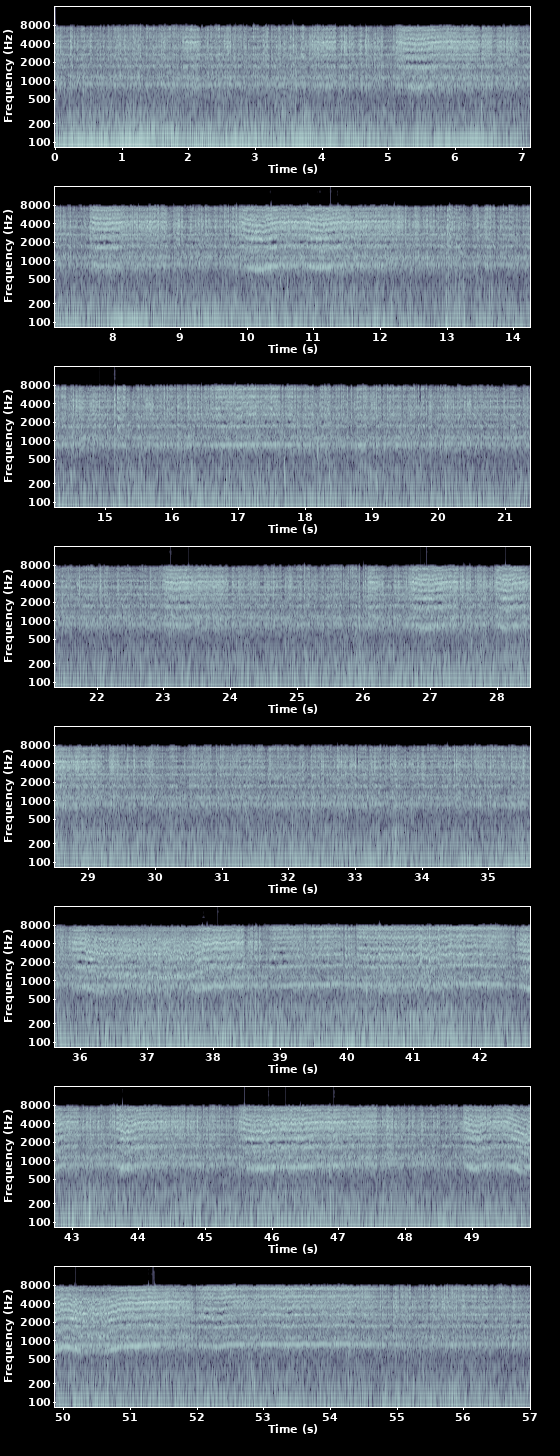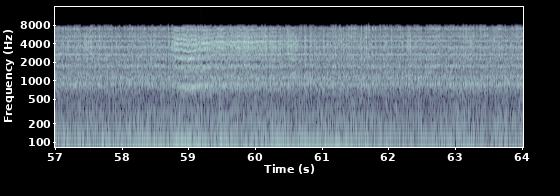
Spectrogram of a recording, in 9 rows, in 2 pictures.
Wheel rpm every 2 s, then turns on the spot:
230, 230, 230, 230, 230, 230, 230, 230, 230, 230, 230, 230, 230, 230, 230, 230, 230, 230, 210, 220, 220, 220, 230, 230, 220, 220, 230, 230, 230, 230, 230, 230.
none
